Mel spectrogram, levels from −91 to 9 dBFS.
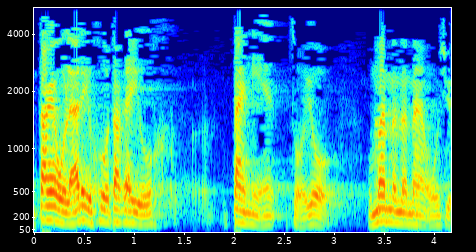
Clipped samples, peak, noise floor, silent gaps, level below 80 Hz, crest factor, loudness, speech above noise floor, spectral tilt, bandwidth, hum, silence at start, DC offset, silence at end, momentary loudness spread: under 0.1%; 0 dBFS; -41 dBFS; none; -60 dBFS; 16 dB; -16 LUFS; 26 dB; -9 dB/octave; 5.4 kHz; none; 0 s; under 0.1%; 0 s; 13 LU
